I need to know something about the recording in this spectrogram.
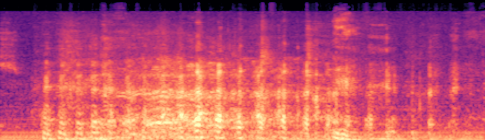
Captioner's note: laughing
